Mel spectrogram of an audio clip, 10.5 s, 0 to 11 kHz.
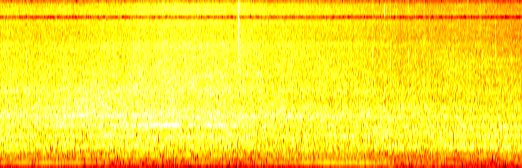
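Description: Suzuki Cappuccino's F6A 657 cc turbocharged three-cylinder engine running at steady revs, heard from inside the cabin with wind and road noise. There is a brief click about five seconds in.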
